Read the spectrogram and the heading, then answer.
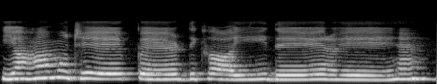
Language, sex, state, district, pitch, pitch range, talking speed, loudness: Hindi, female, Madhya Pradesh, Umaria, 240 Hz, 225-255 Hz, 95 wpm, -11 LUFS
